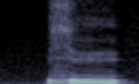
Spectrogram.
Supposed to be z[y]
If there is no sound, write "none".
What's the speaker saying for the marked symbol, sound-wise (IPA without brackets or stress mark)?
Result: y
